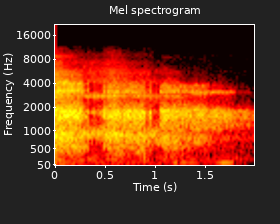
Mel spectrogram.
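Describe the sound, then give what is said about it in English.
A deep breath in and out during a guided relaxation exercise: soft, steady, breathy airflow lasting about two seconds that fades away at the end. “So let's take a deep breath in and deep breath out.”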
